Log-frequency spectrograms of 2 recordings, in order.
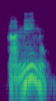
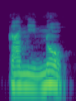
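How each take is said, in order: First: The stress is on the middle syllable. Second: The stress is on the last syllable. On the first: A path or road. "a nomás decir camino" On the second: He walked. "por eso lleva el acento ... aguda"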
